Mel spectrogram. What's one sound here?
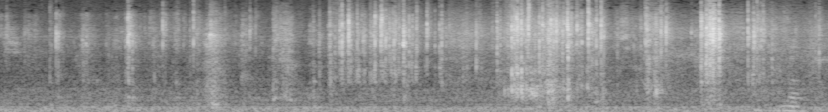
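Small objects clink and tap on a hard surface.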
